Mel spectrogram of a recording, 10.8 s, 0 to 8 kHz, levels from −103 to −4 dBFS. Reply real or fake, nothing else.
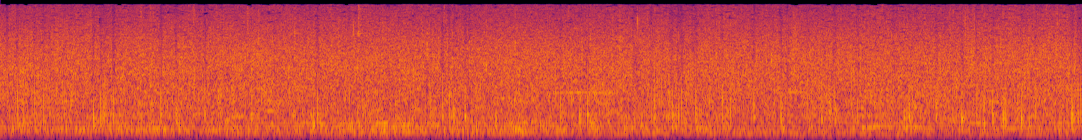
real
